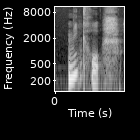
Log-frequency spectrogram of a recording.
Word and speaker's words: Migros: Dann hat die Clubschule Migros jetzt den Migro. richtigen Mikro.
